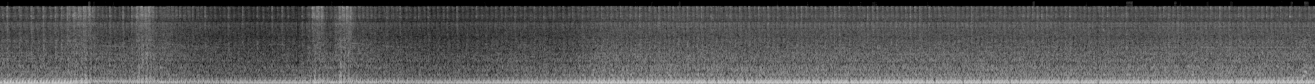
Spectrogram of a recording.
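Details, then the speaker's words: 1968 VW Bus air-cooled flat-four, revived after years of storage and an engine fire, new wiring, plugs, points and condenser, gummy carburetor linkage: settles from a few blips into a smooth, even idle, no misses or knocks; normal idle. "i think as you can hear this is running amazing right out of the box resurrected from the fire"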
